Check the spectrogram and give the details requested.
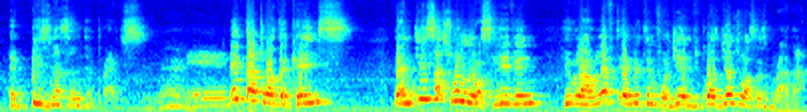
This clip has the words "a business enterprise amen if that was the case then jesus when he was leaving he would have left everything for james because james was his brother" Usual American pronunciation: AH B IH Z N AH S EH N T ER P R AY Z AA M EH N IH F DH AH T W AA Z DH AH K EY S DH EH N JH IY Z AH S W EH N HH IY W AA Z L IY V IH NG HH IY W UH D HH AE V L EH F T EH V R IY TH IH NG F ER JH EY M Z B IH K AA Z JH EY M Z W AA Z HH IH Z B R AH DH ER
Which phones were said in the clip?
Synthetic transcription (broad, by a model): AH B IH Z N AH S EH N T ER P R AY AA IH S IH F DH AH T W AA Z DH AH K EY S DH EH N JH IY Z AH S W EH N HH IY W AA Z L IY V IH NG HH IY W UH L HH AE V L EH F T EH V R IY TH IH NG F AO JH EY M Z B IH K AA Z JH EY M S W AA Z HH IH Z B R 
